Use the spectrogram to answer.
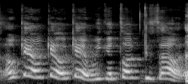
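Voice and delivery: hammed-up high-pitched surrender; mock panicked bargaining. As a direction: squeal a comic plea for a truce. Repeats the attacker's comic plea.

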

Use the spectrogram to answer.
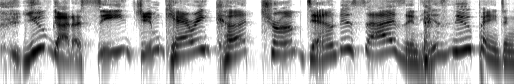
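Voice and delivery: high, slow hyped headline; clickbait headline voice. Retold or imitated. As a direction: hype it like clickbait. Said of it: "by going".

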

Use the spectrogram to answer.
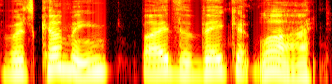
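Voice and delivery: put-on high, panting girl's account; breathless. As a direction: gasp the story out in broken bits. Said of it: "in a breathless voice".

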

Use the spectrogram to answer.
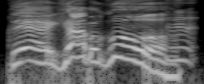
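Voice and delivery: slow, high, drawn-out New York Italian gabagool; hammed-up Jersey Italian gabagool; mock Italian-American. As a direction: savor the word gabagool like a mob cliché. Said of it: "A gabagool".

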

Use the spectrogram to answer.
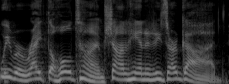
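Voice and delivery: high-pitched mock triumphant news host; mock gloating. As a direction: crow it as a spoof of cable hosts.

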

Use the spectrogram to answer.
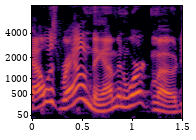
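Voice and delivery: mock wife excuse. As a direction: play her defending herself with a light mocking lift. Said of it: "she's like".

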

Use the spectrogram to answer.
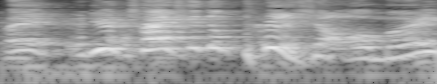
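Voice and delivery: loud, high laughing British hooligan; mock rowdy British lad; British hooligan accent. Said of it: "talk like rugby hooligans from Britain".

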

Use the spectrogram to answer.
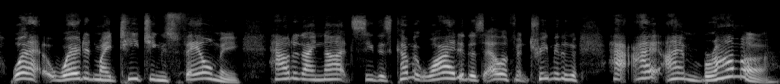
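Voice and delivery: high, baffled, pleading questions; bewildered disbelief. Retold or imitated. Thrown man asking why his teachings failed, high and bewildered. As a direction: cry out confused from the ditch. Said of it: "he's wondering".

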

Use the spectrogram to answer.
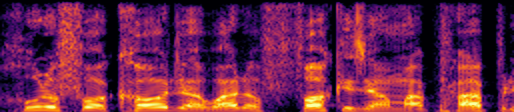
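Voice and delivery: loud, high-pitched indignant outburst; popping off. Retold or imitated. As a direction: pop off at the cops in outrage. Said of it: "I, I pop off".

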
